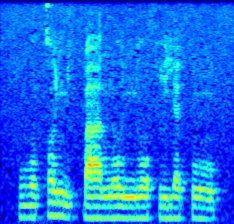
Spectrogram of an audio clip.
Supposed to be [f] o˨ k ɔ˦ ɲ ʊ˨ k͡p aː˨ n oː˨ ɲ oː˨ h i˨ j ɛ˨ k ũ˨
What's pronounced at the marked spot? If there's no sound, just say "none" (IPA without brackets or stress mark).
β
